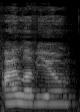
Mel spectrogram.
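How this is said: It is said flatly, like a robot.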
